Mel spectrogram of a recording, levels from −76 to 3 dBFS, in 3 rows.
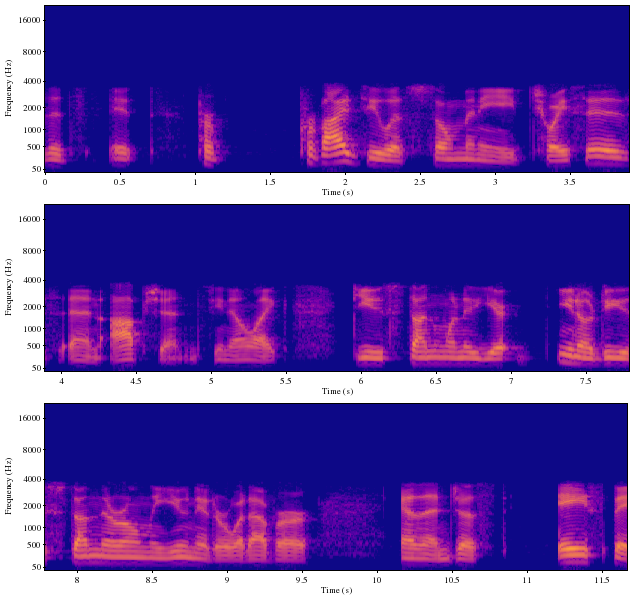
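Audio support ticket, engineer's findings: No faults found.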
